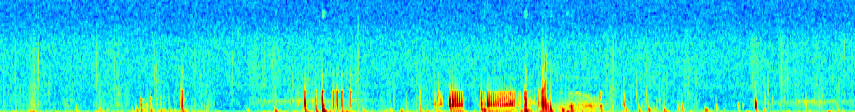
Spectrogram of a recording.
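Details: Low gurgles and bubbling squeaks in waves from the belly of a person with a cold; ordinary bowel sounds.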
